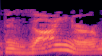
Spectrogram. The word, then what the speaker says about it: designer: Well, a designer, which is spelled D-E-S-I-G-N-E-R, the G is silent, so mm-hmm.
